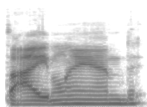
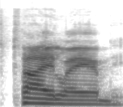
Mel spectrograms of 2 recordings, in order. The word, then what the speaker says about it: Thailand: Global data centers use 200, and Thailand's total electricity use is 195. So this, like, just data centers use more electricity than the entire country of Thailand. Remember when Donald Trump said Thailand, and then Dinesh went like to war with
